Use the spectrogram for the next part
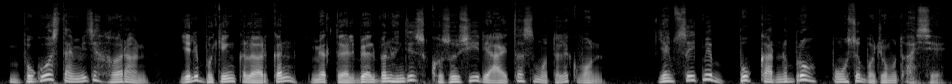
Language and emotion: Kashmiri, surprised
